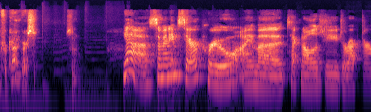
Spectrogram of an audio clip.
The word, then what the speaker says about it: Sarah Preu: So joining me today is Sarah Preu. Did I pronounce that correctly?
